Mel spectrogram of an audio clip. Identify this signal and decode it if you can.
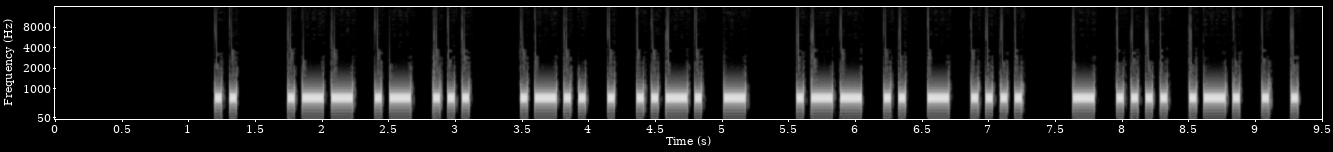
Morse code, heard as a keyed tone, about 21 wpm, 700 Hz. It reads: I WAS LEFT WITH THREE
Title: Sentences from Top 1000 Words - Review Part 1 - 22wpm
